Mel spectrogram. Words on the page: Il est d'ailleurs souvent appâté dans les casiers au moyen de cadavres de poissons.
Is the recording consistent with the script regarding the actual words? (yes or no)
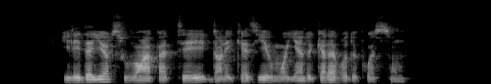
yes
